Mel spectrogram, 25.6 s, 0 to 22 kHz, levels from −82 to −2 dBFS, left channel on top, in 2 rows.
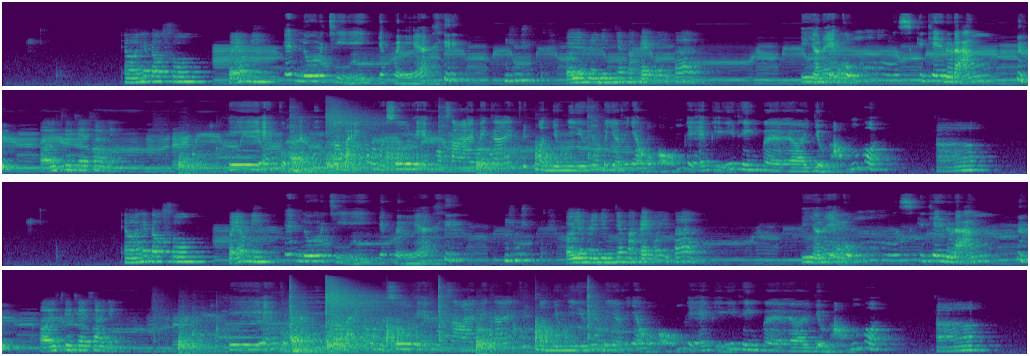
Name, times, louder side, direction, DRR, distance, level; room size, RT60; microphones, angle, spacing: voice 1, 1.5-2.5 2.8-3.3 6.3-6.6 7.0-8.7 10.1-10.6 13.3-14.3 24.5-25.0, right 1 dB, 15° right, 3 dB, 0.7 m, -25 dB
Singing, 2.6-20.9, left 5 dB, 40° left, 0.3 m, -37 dB
voice 2, 3.5-5.8 10.0-12.4 12.7-13.0 15.7-23.8, left 3 dB, 70° left, 6 dB, 0.8 m, -26 dB
sound 1, 14.7-20.6, right 2 dB, 50° right, 0.9 m, -29 dB
8.7 x 3.1 x 5.2 m, 0.76 s
head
